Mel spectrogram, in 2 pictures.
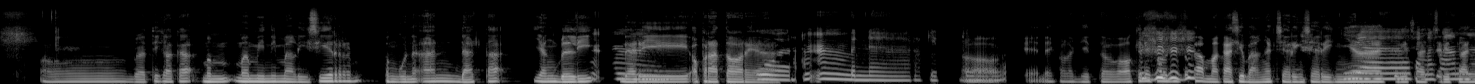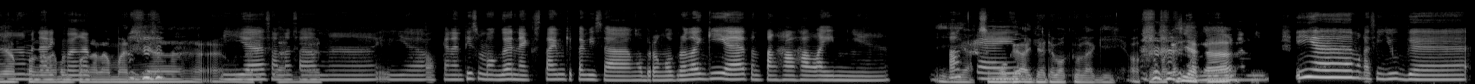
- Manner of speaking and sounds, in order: other noise; laugh; other background noise; in English: "sharing-sharing-nya"; laugh; in English: "next time"; laugh
- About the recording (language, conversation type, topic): Indonesian, podcast, Bagaimana gawai kamu memengaruhi rutinitas harianmu?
